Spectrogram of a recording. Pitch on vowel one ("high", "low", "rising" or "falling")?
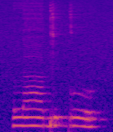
low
